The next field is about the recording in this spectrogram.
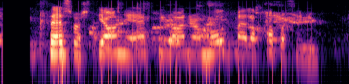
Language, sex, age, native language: Icelandic, male, 13, Icelandic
